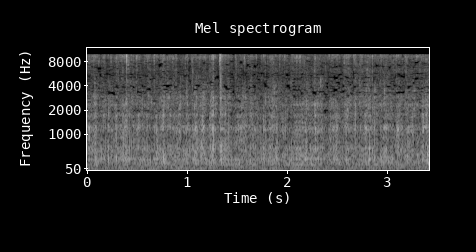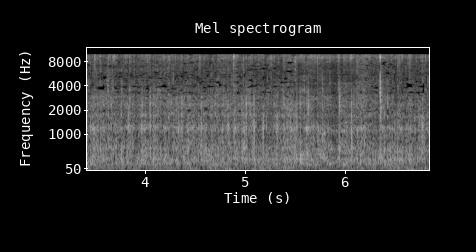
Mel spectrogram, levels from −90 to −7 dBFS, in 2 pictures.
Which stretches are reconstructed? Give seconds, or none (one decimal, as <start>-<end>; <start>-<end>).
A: 5.5-6.1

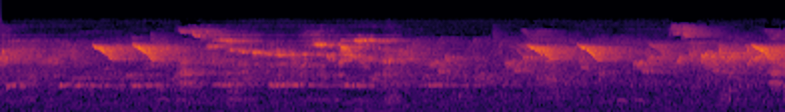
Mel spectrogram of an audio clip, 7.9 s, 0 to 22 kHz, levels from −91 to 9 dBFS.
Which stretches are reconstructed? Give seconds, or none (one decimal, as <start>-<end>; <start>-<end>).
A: 0.0-0.8; 2.0-4.0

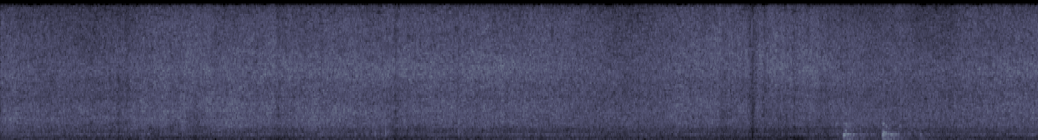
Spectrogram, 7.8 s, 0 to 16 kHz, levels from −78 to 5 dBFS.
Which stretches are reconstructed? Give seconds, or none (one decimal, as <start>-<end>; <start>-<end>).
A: 6.0-6.9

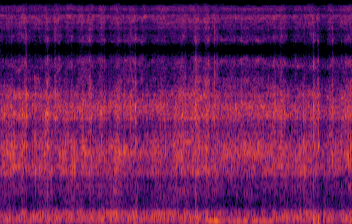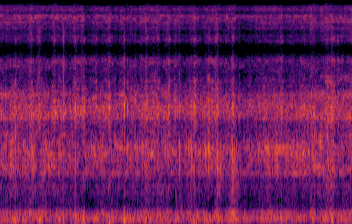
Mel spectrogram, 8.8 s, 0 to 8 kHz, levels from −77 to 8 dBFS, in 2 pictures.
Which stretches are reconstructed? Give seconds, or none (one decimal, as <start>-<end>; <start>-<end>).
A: 0.0-2.6; 3.4-8.8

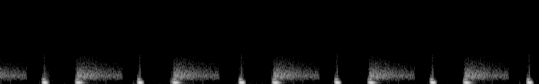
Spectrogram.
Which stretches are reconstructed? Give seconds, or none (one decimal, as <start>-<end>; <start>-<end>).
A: none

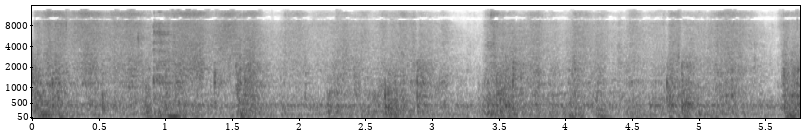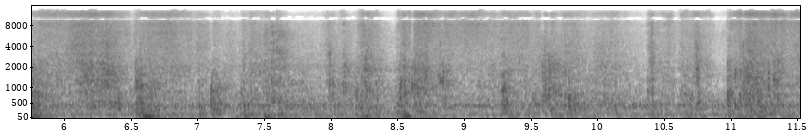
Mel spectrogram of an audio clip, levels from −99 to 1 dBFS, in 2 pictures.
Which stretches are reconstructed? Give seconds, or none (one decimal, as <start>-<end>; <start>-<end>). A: 8.5-9.2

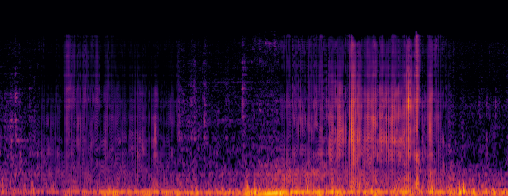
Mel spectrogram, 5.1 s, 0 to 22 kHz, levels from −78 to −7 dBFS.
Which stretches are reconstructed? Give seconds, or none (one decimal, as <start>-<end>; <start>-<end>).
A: 0.4-1.8; 2.8-4.5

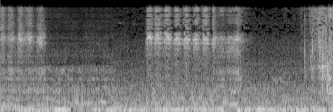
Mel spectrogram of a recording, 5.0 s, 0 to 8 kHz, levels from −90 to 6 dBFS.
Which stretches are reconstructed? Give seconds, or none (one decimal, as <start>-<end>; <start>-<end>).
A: 0.0-1.7; 3.2-3.6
